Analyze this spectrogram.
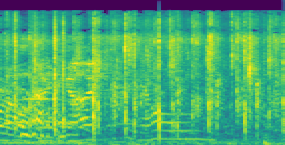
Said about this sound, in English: Round of applause for both. Yay!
